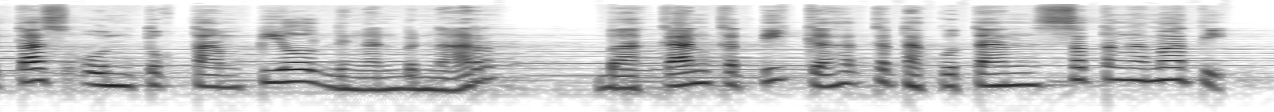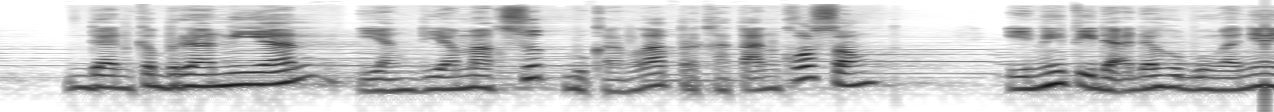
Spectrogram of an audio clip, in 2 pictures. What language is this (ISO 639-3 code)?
ind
